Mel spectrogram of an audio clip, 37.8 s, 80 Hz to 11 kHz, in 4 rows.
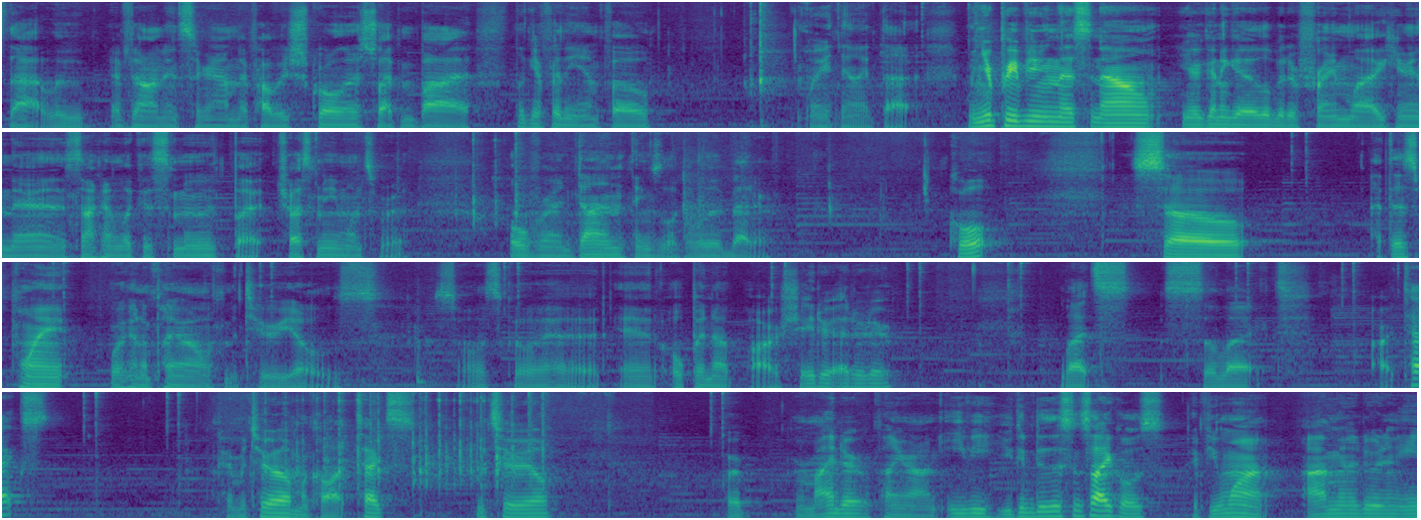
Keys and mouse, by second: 5.0 space, 5.8 click, 6.4-11.5 drag, 12.6 ctrl+s, 18.2-20.7 drag, 22.2-24.1 drag, 24.9 click, 25.6 click, 26.7-27.9 drag, 28.8 click, 29.4-32.4 drag, 33.1 click.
